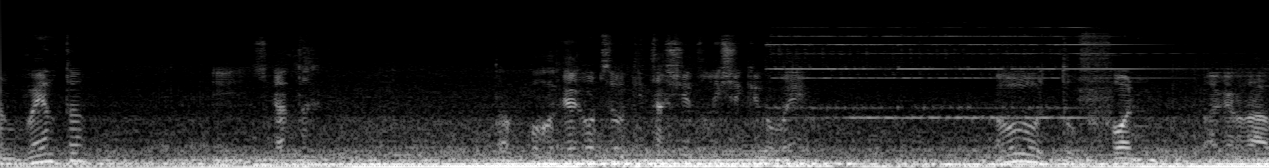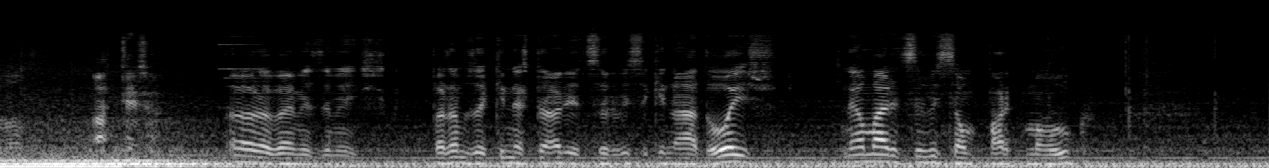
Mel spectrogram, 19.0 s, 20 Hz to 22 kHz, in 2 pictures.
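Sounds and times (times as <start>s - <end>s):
lorry engine and tyres rumbling: 0.0s - 19.0s
faint steady high tones: 5.8s - 9.4s, 11.2s - 12.0s.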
